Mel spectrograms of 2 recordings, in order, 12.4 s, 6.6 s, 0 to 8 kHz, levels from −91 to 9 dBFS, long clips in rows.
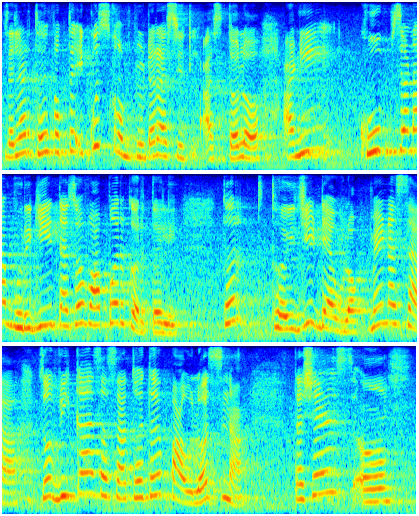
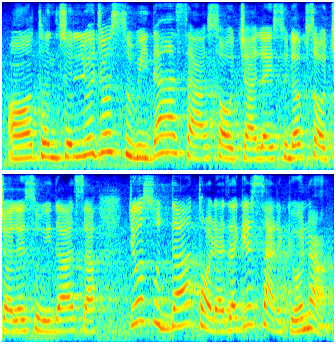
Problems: constant background noise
